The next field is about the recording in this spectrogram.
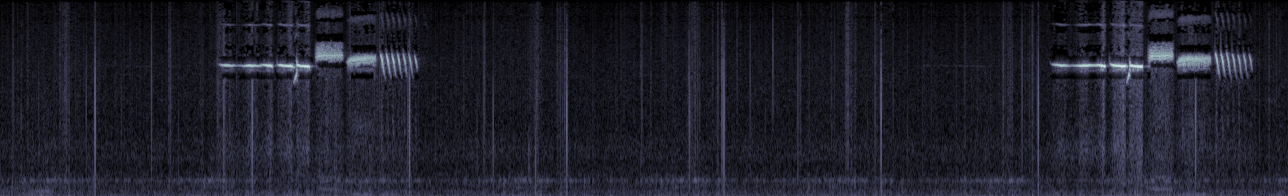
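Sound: white-crowned sparrow song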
